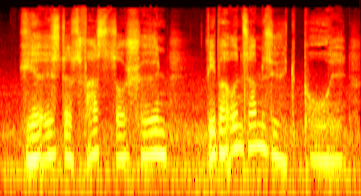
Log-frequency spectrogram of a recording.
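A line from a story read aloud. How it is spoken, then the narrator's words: Whisper. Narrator (German): flüstert Greta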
